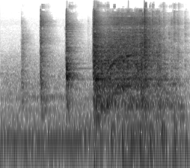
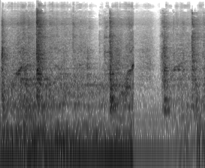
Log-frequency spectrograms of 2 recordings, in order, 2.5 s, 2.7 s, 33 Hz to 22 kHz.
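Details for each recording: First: 2024 Chinese stand-behind skid steer, after a 30 A fuse replacement: three short separate bursts on the key before the engine catches at about 1.25 s, using a bit of choke. A delayed start; the owner suspects a weakening starter, unconfirmed. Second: 2024 Chinese stand-behind skid steer, about 60 hours, small engine pull-started with key on and a little choke because the electric start is failing (owner suspects the starter): a few recoil pulls, then it catches and runs steady and even; engine healthy.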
